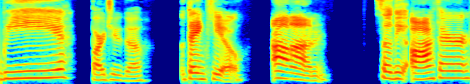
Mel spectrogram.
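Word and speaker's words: Leigh Bardugo: Lee Bardugo.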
